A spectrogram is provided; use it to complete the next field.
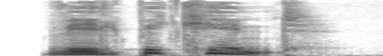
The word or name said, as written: VELBEKENDT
